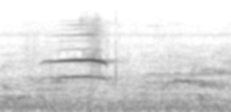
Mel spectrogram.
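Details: Berry, a very small baby monkey, cries loudly for mom: one strong, high whistled wail, slightly rising then cut off sharply, followed by quiet background noise.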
